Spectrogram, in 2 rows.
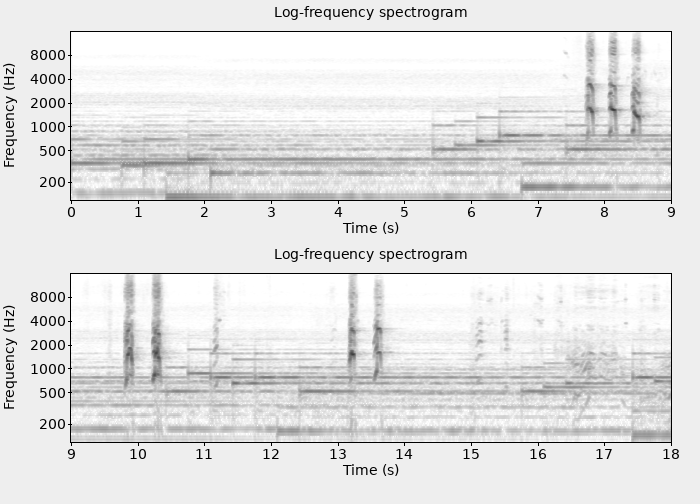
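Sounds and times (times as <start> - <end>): soft piano music: 0.0 - 18.0
puppy yapping: 7.7 - 8.7, 9.6 - 10.5, 11.1 - 11.4, 12.8 - 13.8, 15.0 - 18.0.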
